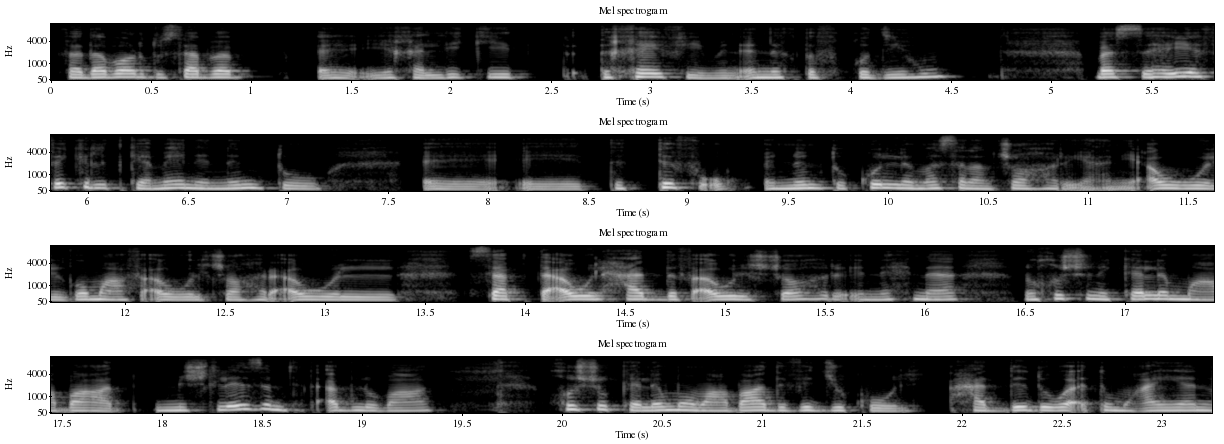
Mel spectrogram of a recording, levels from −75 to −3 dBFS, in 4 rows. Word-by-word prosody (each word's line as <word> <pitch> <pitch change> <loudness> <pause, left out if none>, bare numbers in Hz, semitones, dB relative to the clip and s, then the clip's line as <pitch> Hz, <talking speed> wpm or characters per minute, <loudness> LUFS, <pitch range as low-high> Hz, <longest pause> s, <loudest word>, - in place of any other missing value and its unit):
فده 180 +1 +2
برضه 195 -1 +2
سبب 190 +1 +2 0.4
يخليكِ 160 +3 -3
ت 190 0 -3 0.4
تخافي 205 -2 +2
من 145 0 -5
إنِك 175 +1 +2
تفقديهم. 180 +5 -2 0.7
بس 195 0 +3
هي 210 +4 +5
فكرة 235 -1 +1
كمان 195 +3 +2
إن 175 0 +1
أنتم 190 -5 0 0.5
آآ 145 -2 -4
آآ 145 0 -5
تتفقوا 190 +6 0 0.2
إن 175 +1 +2
أنتم 195 -1 +2
كل 210 0 +3
مثلًا 185 -2 0
شهر 170 -1 -2
يعني 70 +2 -6
أول 185 -3 +2
جمعة 185 -1 +2
في 170 - -7
أول 160 -1 -1
شهر، 160 0 -3
أول 165 -2 +1 0.3
سبت، 195 -1 +1
أول 190 +1 +5
حد 190 -2 +1
في 185 - -4
أول 185 +2 +5
الشهر، 185 +2 -2
إن 170 -2 -4
إحنا 185 0 -2 0.3
نخشّ 220 +4 -1
نتكلم 200 +1 +3
مع 165 -3 0
بعض، 165 -3 -2
مش 185 +3 -1
لازم 240 +1 +4
تتقابلوا 180 -2 -3
بعض 170 +2 -4 0.6
خشّوا 235 -1 +1
اتكلموا 195 -2 +3
مع 170 -1 +1
بعض 185 +1 +2
Video 185 +1 0
call 155 -2 -2 0.2
حددوا 185 +2 +2
وقت 195 - 0
معين 180 +2 +1
185 Hz, 140 wpm, -23 LUFS, 170-195 Hz, 0.7 s, هي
